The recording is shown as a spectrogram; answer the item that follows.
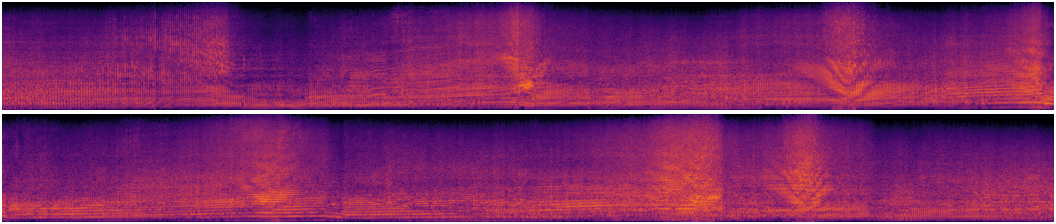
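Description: Classic racing motorcycles passing a corner at speed, one after another, with about seven loud pass-bys. On each, the engine note climbs in level and drops in pitch as the bike goes past, and other engines run on in between.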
